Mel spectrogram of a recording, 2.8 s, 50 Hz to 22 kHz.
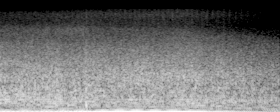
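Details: Grainger/Dayton 2MA11 24-inch ball-bearing fan on low speed, about 1250 rpm and roughly 70 dB measured at the fan, before capacitor swap: loud, steady low hum with faint blade beat fading as it slows; excessive fan noise.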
